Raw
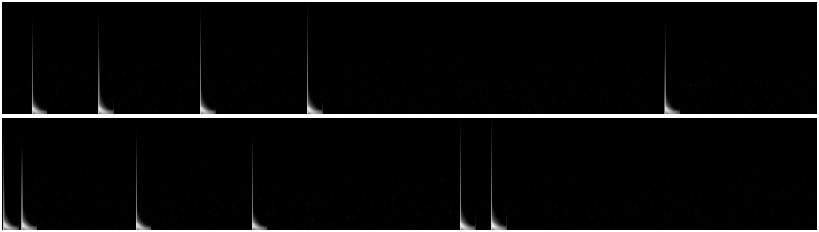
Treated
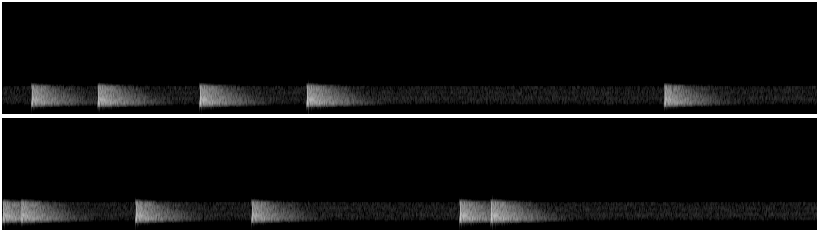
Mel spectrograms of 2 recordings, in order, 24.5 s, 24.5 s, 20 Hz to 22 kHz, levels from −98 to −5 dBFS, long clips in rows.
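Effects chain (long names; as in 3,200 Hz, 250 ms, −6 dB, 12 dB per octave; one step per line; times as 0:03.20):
in parallel at −9 dB: comparator with hysteresis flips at −36 dBFS
on the sum: linear-phase brick-wall band-pass 410–1,000 Hz
rectangular room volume 680 cubic metres, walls mixed, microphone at 1.2 metres
level +12.5 dB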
